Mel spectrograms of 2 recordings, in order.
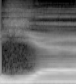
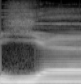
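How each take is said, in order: The two takes are said the same way.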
